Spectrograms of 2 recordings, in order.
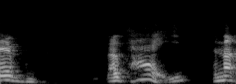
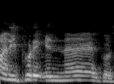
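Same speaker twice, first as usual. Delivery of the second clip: ordinary delivery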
